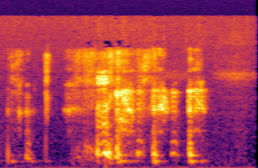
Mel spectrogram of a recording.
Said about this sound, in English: Oh no, I coughed into the Skype. Everyone disinfect your Skype.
